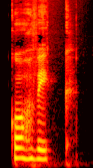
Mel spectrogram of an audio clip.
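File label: "Kohvik", Estonian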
